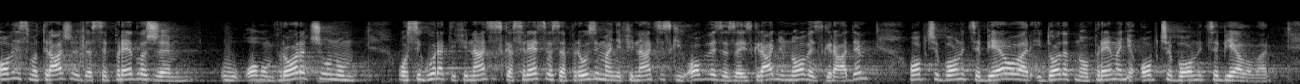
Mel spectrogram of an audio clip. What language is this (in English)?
Croatian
